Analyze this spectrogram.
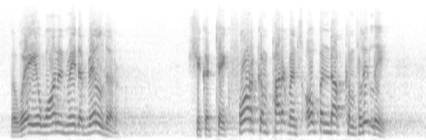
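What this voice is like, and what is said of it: Pronounced Scottish-Irish accent. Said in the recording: “my own voice on tape articulating in a pronounced Scottish-Irish accent”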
